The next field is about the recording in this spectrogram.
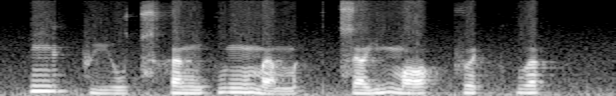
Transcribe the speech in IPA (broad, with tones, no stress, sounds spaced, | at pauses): ŋ ɪ˥ k̚ f iː˨ w t͡sʰ ɐ˧ ŋ kʷ ɐ˥ ŋ m ɐ˨ m | t͡s ɐ˨˥ j m ɔː˨˥ k̚ f ɵ˧ t̚ kʷ ɐ˧ k̚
